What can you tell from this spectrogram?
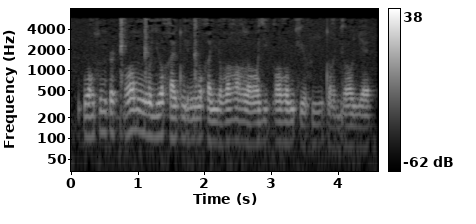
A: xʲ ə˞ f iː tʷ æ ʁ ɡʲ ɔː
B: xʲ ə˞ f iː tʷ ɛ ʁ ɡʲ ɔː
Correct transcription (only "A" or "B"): B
